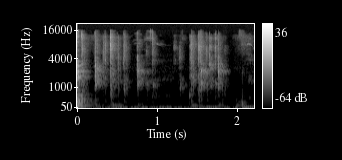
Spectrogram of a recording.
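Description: Typing on a computer keyboard: a scattered, irregular run of quiet key clicks.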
